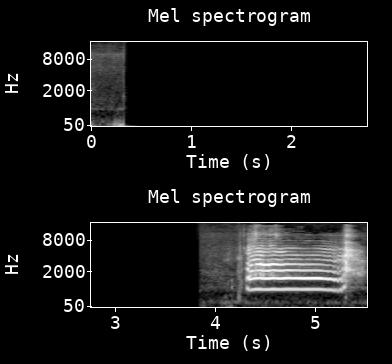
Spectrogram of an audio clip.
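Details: Neutered male Maine Coon kept as a pet, one long, loud, even meow lasting about a second with a clear stack of harmonics, after a long silent gap.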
